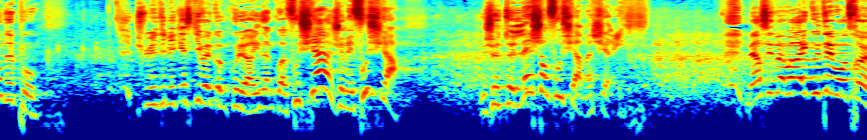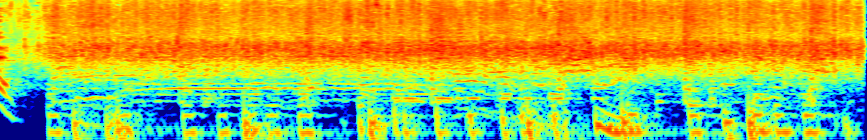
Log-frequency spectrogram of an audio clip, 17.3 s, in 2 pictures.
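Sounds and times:
speech: 0.0 - 0.6, 1.2 - 6.8, 7.4 - 9.1
audience applause: 0.5 - 1.4, 8.8 - 17.3
laughter: 4.4 - 5.4, 6.4 - 7.6.

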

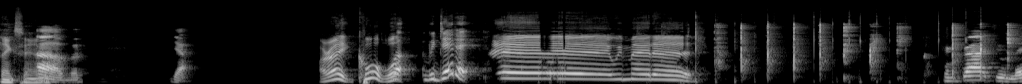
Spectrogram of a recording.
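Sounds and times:
speech: 0.0 - 0.9, 1.7 - 2.0, 3.2 - 7.2, 9.4 - 10.2
hand claps: 6.7 - 10.2.

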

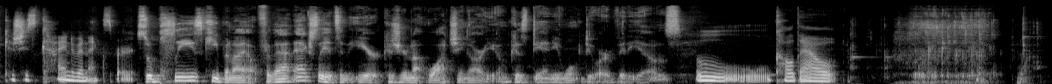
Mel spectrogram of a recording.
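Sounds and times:
speech: 0.0 - 9.6
person sipping tea: 8.7 - 10.5.

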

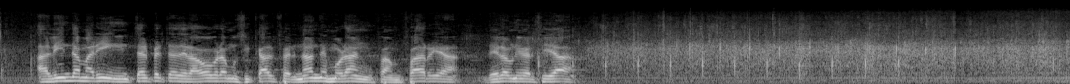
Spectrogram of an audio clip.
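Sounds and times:
speech: 0.4 - 5.9
audience applause: 5.6 - 10.6.

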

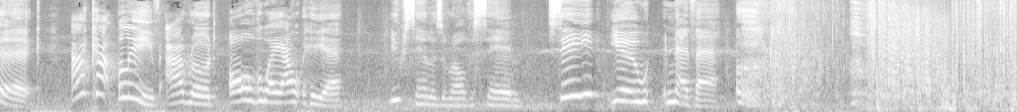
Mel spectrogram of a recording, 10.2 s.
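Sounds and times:
speech: 0.0 - 7.7
storm breaking ship in half: 7.6 - 10.1.

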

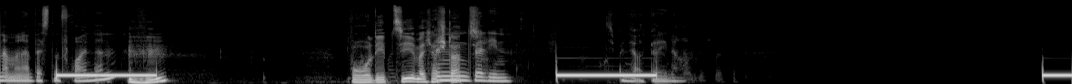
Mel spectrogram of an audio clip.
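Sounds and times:
speech: 0.0 - 1.8, 3.5 - 5.2, 6.2 - 6.9
phone line ringing tone: 5.6 - 6.7, 10.4 - 10.7.

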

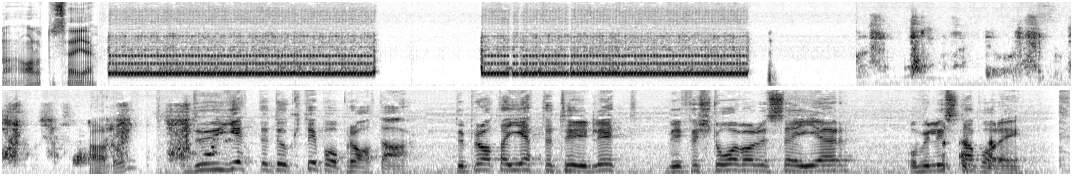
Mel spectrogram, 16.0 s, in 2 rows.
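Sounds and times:
speech: 0.0 - 0.9, 8.7 - 16.0
electronic phone ring tones: 0.8 - 2.9, 3.6 - 5.7.

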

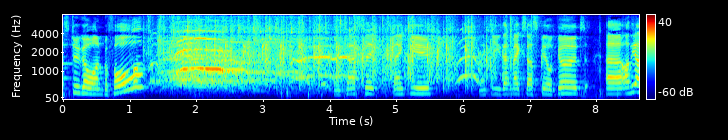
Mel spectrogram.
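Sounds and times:
speech: 0.0 - 1.8, 4.1 - 8.6
audience applause at a live show: 1.2 - 7.1.

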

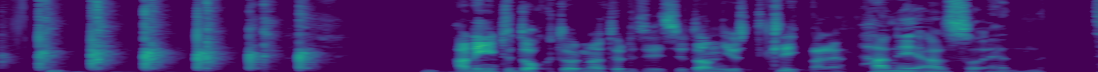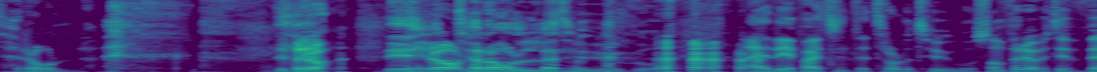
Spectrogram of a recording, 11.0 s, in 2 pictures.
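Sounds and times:
hand clapping: 0.0 - 1.8
speech: 2.3 - 10.9
laughter: 6.0 - 9.8.

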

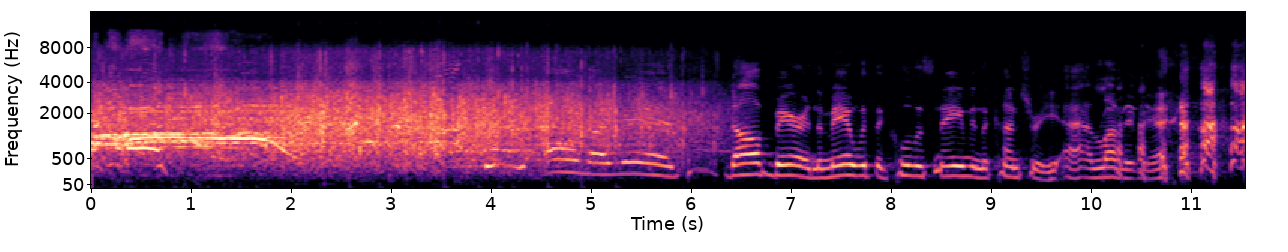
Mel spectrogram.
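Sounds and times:
audience applause welcoming a guest: 0.0 - 6.6
laughter: 3.4 - 6.4, 9.7 - 11.5
speech: 5.8 - 11.5.

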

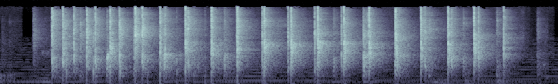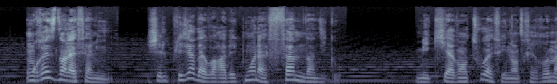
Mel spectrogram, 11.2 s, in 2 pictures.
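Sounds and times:
audience applause: 0.4 - 5.3
speech: 5.9 - 9.1, 9.7 - 11.1.

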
